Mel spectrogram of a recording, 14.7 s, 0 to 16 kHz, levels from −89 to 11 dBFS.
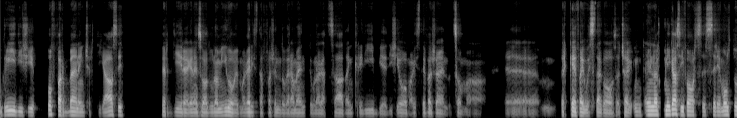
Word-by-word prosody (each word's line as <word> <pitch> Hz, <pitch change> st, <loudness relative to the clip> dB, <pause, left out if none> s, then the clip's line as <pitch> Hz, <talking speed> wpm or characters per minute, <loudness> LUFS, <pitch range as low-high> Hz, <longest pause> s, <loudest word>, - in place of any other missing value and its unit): critici 110 Hz, -2 st, +1 dB, 0.2 s
può 135 Hz, -, +2 dB
far 120 Hz, -5 st, +3 dB
bene 105 Hz, +1 st, +2 dB
in 95 Hz, -, -5 dB
certi 95 Hz, -, -16 dB
casi, 115 Hz, +4 st, 0 dB, 0.7 s
per -, -, -4 dB
dire, 95 Hz, +1 st, -3 dB
che 95 Hz, -, -1 dB
ne 95 Hz, 0 st, -2 dB
so, 95 Hz, 0 st, +1 dB
ad 95 Hz, -, -5 dB
un 95 Hz, +1 st, -6 dB
amico 100 Hz, +1 st, +1 dB
che 90 Hz, 0 st, -7 dB
magari 95 Hz, +2 st, -3 dB
sta 95 Hz, 0 st, -15 dB
facendo 90 Hz, -3 st, -11 dB
veramente 85 Hz, +1 st, -9 dB
una 80 Hz, 0 st, -11 dB
cazzata 85 Hz, +1 st, -8 dB
incredibile, 80 Hz, -3 st, -12 dB
dici: 80 Hz, +3 st, -13 dB
"Oh 90 Hz, -2 st, -6 dB
ma -, -, -14 dB
che -, -, -14 dB
stai -, -, -10 dB
facendo? -, -, -7 dB
Insomma, -, -, -3 dB, 0.7 s
ehm, 315 Hz, -13 st, -15 dB
perché 115 Hz, -3 st, +3 dB
fai 100 Hz, -1 st, +3 dB
questa 95 Hz, +1 st, +2 dB
cosa?" 85 Hz, -3 st, -5 dB
Cioè -, -, -2 dB
in 105 Hz, 0 st, -5 dB
e 120 Hz, +2 st, +3 dB
in 120 Hz, -, +8 dB
alcuni 125 Hz, +1 st, +6 dB
casi 130 Hz, -5 st, +7 dB
forse 115 Hz, -1 st, +2 dB
essere 110 Hz, +1 st, +1 dB
molto 120 Hz, +1 st, +3 dB
100 Hz, 180 wpm, -23 LUFS, 90-115 Hz, 0.7 s, in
